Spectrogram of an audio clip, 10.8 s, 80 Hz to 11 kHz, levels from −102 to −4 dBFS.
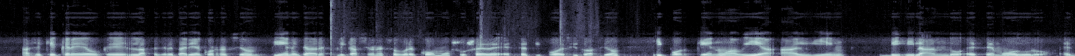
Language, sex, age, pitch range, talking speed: Spanish, male, 30-49, 95-120 Hz, 160 wpm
